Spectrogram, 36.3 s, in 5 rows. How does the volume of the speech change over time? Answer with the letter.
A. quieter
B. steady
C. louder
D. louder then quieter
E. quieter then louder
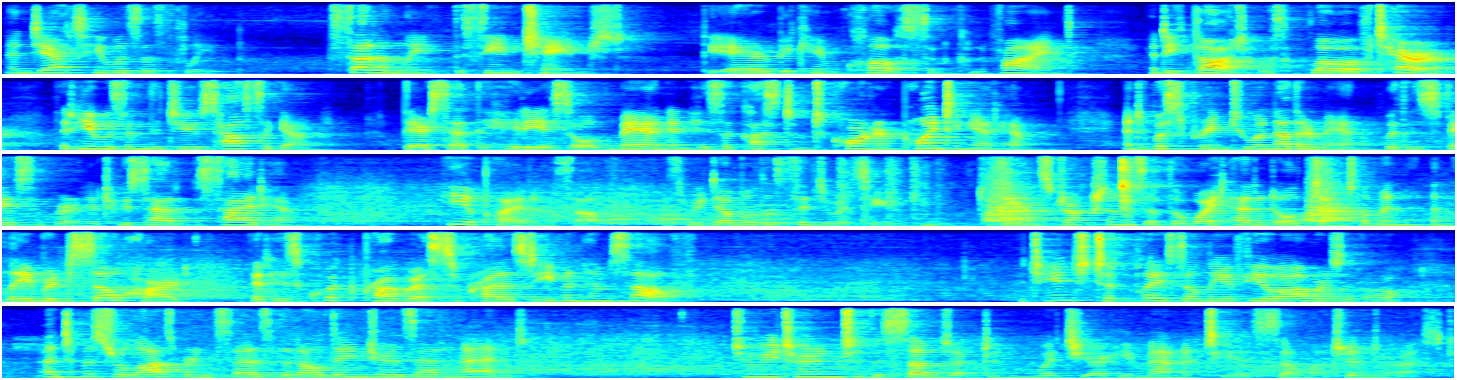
B.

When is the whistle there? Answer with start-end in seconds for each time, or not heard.
not heard.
